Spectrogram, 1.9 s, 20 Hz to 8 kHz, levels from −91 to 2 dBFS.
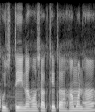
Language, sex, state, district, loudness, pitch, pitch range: Chhattisgarhi, male, Chhattisgarh, Rajnandgaon, -15 LUFS, 140 Hz, 140-150 Hz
